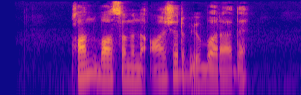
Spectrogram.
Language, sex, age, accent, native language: Uzbek, male, 18-24, Samarqand, Uzbek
